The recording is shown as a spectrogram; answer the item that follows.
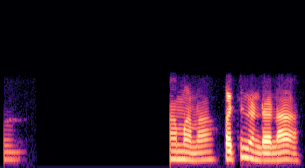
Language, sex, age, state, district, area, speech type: Tamil, male, 30-45, Tamil Nadu, Chengalpattu, rural, conversation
